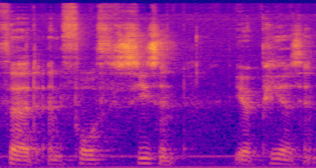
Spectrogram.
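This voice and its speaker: A man with a French accent, fairly low in pitch, at a moderate pace, with audible room echo. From France. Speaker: artist and video creator. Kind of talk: casual vlog narration.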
